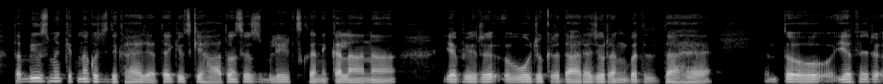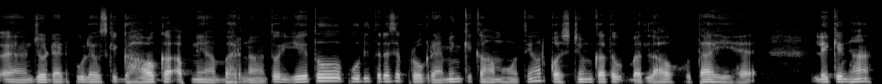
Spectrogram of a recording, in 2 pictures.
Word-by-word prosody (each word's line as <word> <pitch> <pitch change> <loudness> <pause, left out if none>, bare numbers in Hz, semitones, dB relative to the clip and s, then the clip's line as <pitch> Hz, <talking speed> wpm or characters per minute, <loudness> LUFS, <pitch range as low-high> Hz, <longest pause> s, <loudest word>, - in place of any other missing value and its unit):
तब - - -1
भी 145 +2 +5
उसमें 150 +1 0
कितना 130 - -1
कुछ 135 -3 0
दिखाया 105 -1 -1
जाता 105 0 0
है - - +4
कि 115 - -2
उसके 115 +1 -2
हाथों 100 +2 0
से 115 +1 -2
उस 110 0 -2
ब्लेड्स 105 0 -3
का 105 - +3
निकल 105 +1 +1
आना 100 0 0 0.7
या 110 - +4
फ़िर 115 0 0 0.2
वो 110 +1 +2
जो 115 +1 0
किरदार 105 0 +2
है 105 - +3
जो 110 +1 +3
रंग 105 +1 -1
बदलता 100 0 -1
है 100 0 -1 0.8
तो 110 -2 +4
या 120 0 +4
फ़िर 125 0 -3
अ, 110 -3 -1
जो 115 +2 +2
डेडपूल 110 +1 -2
है - - +2
उसके 105 +3 -4
घाव 105 0 +2
का 125 - +6
अपने 115 -2 -1
आप - - -5
भरना। 100 0 -4
तो 125 - +2
ये 120 +3 +2
तो 155 - +7 0.2
पूरी 140 +1 -1
तरह 140 -1 +3
से 145 - -1
प्रोग्रामिंग 110 +3 0
के 130 - -9
काम 105 0 -1
होते 100 +6 -6
हैं 150 - -1
और 170 - -2
कॉस्ट्यूम 120 +4 +1
का - - +6
तो 115 - -2
बदलाव 100 +1 +1
होता 110 +3 +2
ही 100 - -5
है। 95 - 0 0.7
लेकिन 115 +2 +2
हाँ 130 +2 +2
110 Hz, 205 wpm, -23 LUFS, 105-120 Hz, 0.8 s, तो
